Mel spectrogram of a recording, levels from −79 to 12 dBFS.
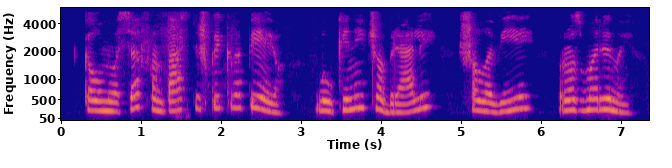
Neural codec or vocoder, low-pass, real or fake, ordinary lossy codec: none; 5.4 kHz; real; MP3, 48 kbps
